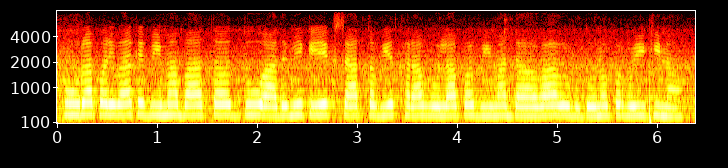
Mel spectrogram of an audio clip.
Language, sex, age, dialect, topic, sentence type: Bhojpuri, female, 18-24, Southern / Standard, banking, question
